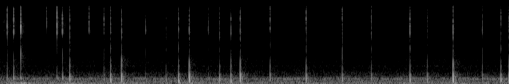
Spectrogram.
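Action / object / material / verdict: tap / small soft plastic cosmetic tube with plastic cap / plastic / none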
